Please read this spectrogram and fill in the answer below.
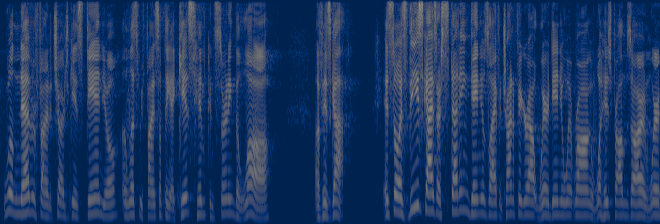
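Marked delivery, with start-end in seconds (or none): none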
